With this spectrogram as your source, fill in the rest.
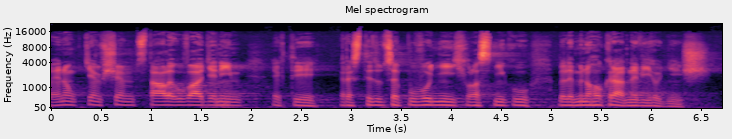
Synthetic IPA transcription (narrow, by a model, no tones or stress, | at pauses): jɛno̞mkcɛmfʃɛmst̪aːlɛuvaːɟɛniːmjak̚t̪ɪɾɛst̪ɪt̪ut͡sɛpuːvo̞dɲiːxvlast̪ɲiːkuːbɪlɪmno̞ɦo̞kɾaːt̪nɛviːɦo̞dɲɛ̰jʃi̥ː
